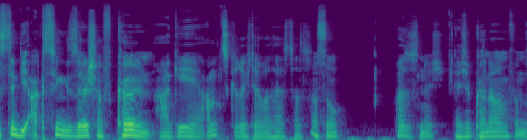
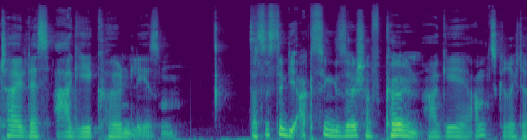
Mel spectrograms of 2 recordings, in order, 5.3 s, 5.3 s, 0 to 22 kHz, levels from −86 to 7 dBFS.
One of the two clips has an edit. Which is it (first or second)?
second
